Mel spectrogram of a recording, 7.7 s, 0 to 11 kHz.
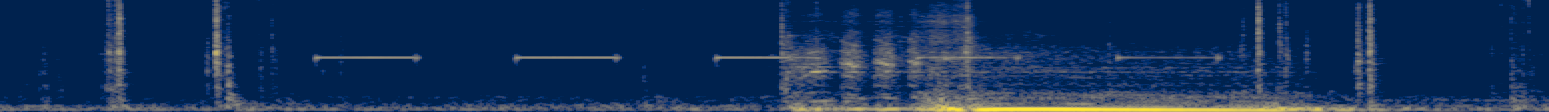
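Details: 1994 Honda Accord EX with a crank-no-start fault (no spark, no fuel pressure) traced to a burnt ECU, started on a borrowed ECU from a B16 DOHC engine; three chimes, brief crank, then it catches cleanly and runs strongly. Normal start.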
